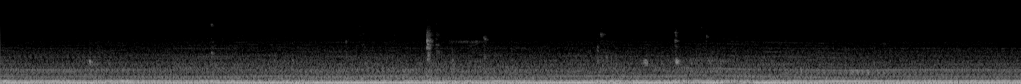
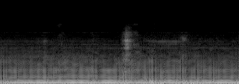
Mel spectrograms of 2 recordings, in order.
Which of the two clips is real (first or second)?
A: first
